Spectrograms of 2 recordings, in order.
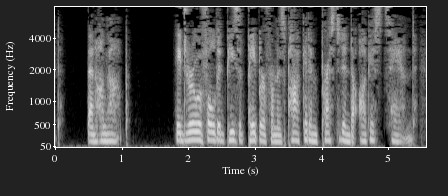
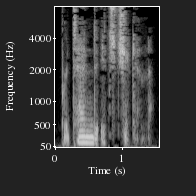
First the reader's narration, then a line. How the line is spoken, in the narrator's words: he said softly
